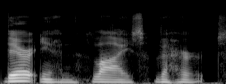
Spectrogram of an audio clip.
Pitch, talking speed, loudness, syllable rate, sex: 115 Hz, 105 wpm, -20 LUFS, 3.6 syllables/s, male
